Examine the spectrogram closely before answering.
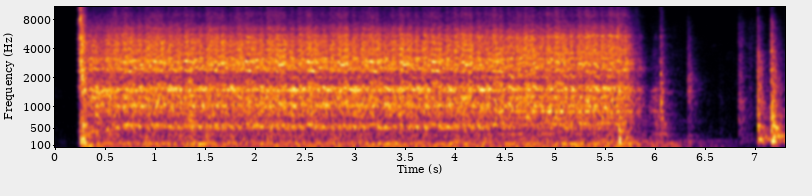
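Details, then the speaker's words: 1972 Ford F100 FE 360 V8, cranked via remote starter switch at the solenoid with key off (no spark), before first start: even cranking about three beats a second, healthy, little top-end chatter; no coolant leak seen, many leaks down low. "sounds healthy not a lot of chatter up high on the motor"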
